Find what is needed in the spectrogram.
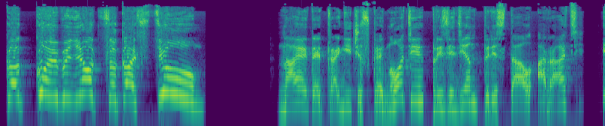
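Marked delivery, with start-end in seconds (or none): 0.1-2.7 long drawn-out anguished cry; slow, theatrical howl of grief; wailing yell. A narrator's reading. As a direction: wail it slowly, rising higher. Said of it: "он завопил".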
